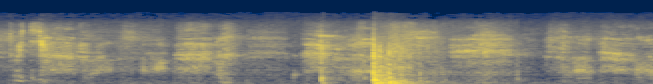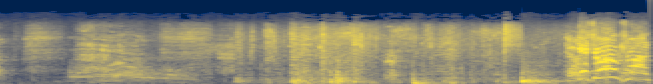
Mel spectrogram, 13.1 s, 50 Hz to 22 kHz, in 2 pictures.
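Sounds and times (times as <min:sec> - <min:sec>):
wrestlers grunting and groaning: 0:00.1 - 0:11.4
heavy thumps of bodies: 0:03.2 - 0:04.6, 0:09.1 - 0:12.3.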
